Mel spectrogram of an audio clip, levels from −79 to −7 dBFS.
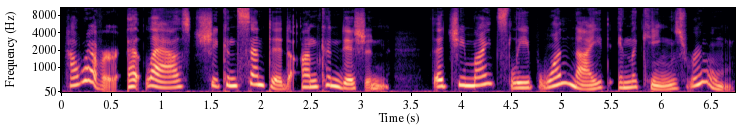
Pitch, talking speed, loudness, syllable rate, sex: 250 Hz, 150 wpm, -18 LUFS, 4.0 syllables/s, female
